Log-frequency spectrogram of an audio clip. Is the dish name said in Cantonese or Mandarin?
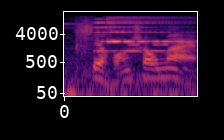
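Mandarin. The dish name is said in Mandarin.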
